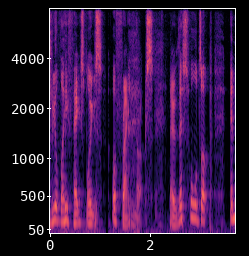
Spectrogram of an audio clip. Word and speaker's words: Dux: as Frank Dux, because the film goes out of its way to mention that actually it's pronounced Dukes. Nope. No, it's not. It's not Frank. For me, he's Dux. Yes. I know you threatened to punch the screenwriter in the face, but it's most definitely Dux.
